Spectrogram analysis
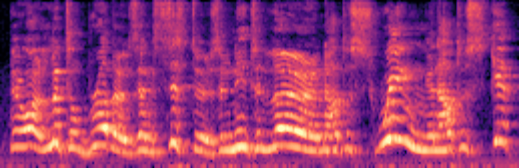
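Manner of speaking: a beaming principal proclaiming to everyone; proud headmaster announcing. A narrator's reading. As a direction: announce it grandly to the whole school. Headmaster addressing the school.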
